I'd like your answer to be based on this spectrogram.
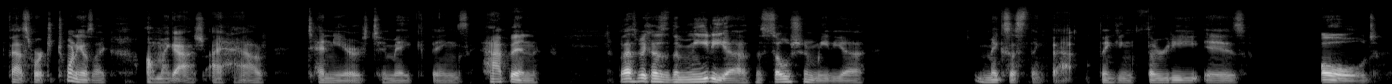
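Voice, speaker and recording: Deep-voiced man in his twenties. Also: dry recording, clean studio sound. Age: 20s. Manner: relaxed and candid, with frequent fillers and self-corrections. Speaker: vlogger. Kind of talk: reading his own essay aloud, then casual reflection.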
